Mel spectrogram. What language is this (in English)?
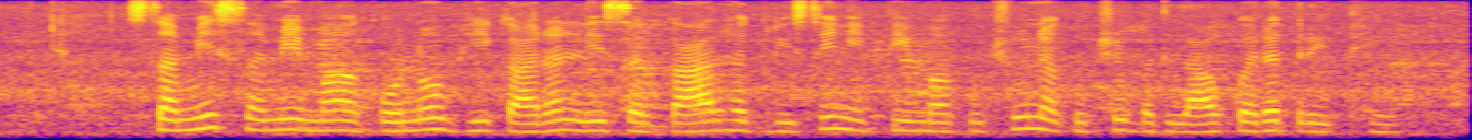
Chhattisgarhi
